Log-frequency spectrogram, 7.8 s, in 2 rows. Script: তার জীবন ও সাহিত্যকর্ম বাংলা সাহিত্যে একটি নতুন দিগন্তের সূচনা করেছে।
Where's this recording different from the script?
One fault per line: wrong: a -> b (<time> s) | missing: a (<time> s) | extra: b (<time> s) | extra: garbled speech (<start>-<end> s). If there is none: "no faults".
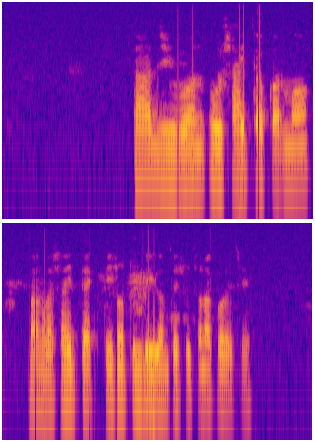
no faults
